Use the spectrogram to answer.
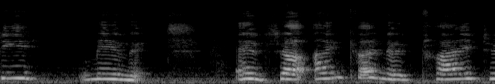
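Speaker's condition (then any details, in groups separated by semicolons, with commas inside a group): Cerebral palsy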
